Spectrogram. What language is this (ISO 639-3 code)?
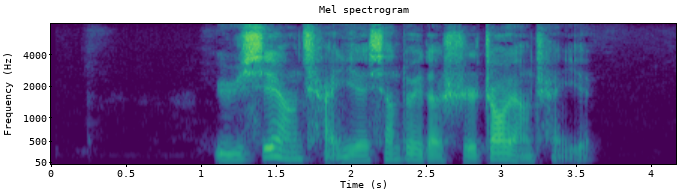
zho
